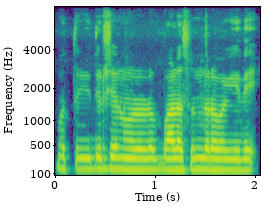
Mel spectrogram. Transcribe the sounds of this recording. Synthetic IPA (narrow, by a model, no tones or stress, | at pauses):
mɐt̪ːuid̪uɾʃɐnoːɽɐɽubaːɭɐs̬und̪ɐɾɐʋaːɡid̪e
